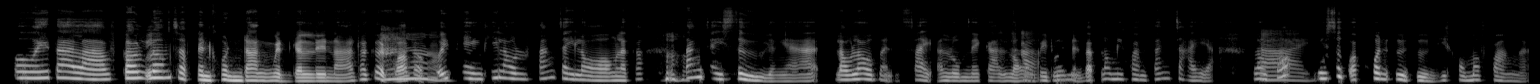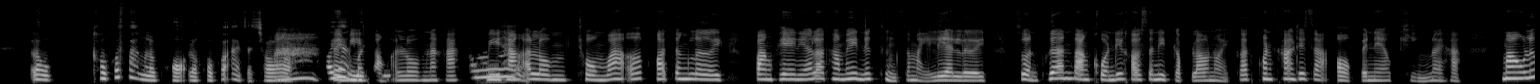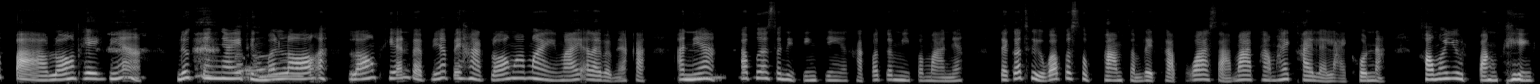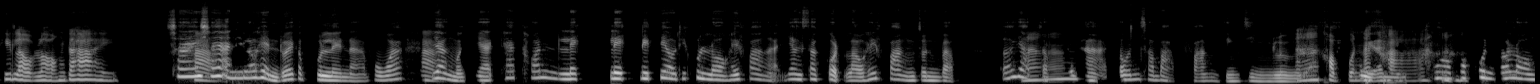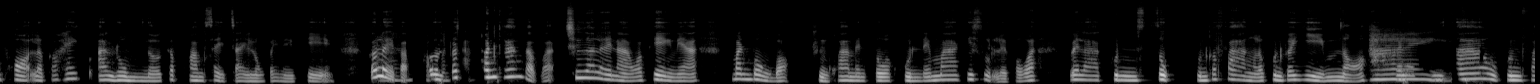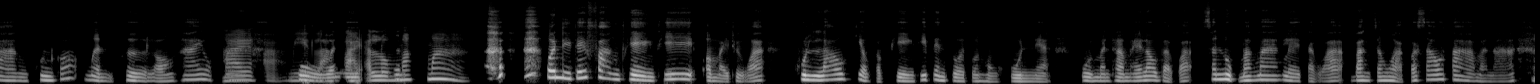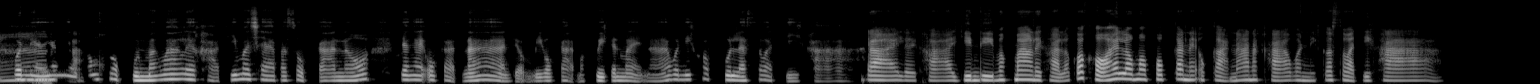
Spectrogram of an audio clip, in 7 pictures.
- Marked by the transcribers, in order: chuckle; chuckle; laughing while speaking: "เพลงที่เราร้องได้"; chuckle; chuckle
- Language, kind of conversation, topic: Thai, podcast, เพลงอะไรที่ทำให้คุณรู้สึกว่าเป็นตัวตนของคุณมากที่สุด?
